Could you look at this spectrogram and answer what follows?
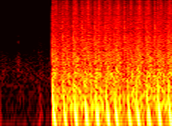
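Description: Sudden loud burst of rapid automatic gunfire in a video game, a fast, evenly spaced string of shots that starts abruptly after near silence and continues to the end.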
